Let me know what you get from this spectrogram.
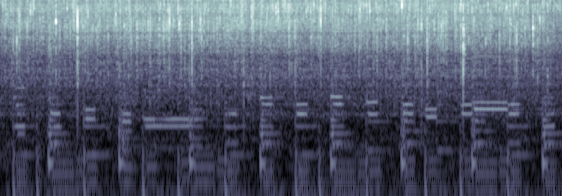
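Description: Minced pork-and-beef burger patties sizzling in hot oil in a non-stick frying pan, a steady crackling hiss. Background music with a steady beat plays along.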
